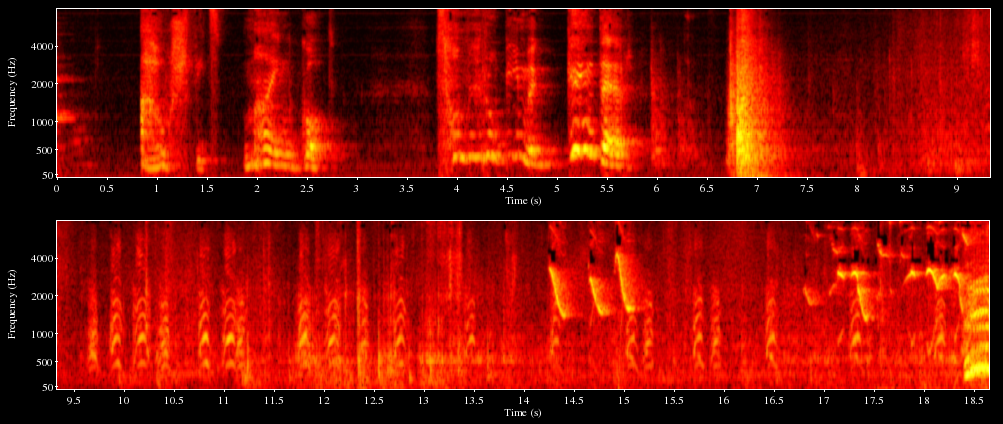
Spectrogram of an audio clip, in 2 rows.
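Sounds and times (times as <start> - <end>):
speech: 1.1 - 2.9, 3.9 - 5.8
European robin calling loudly: 9.6 - 13.6, 14.2 - 18.6.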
